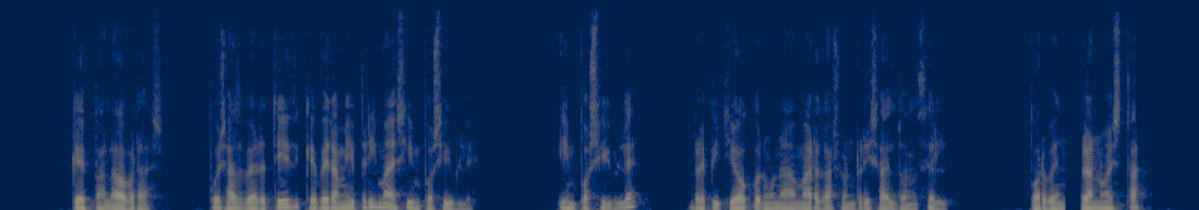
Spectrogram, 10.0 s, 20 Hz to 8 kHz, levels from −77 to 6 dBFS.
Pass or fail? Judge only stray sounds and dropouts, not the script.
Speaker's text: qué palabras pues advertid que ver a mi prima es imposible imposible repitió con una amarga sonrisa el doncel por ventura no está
fail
